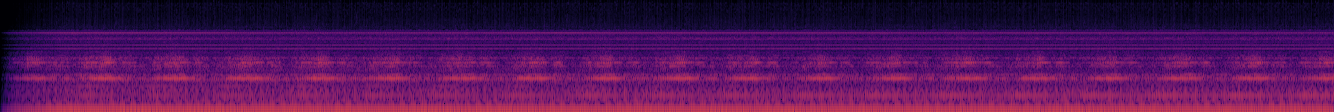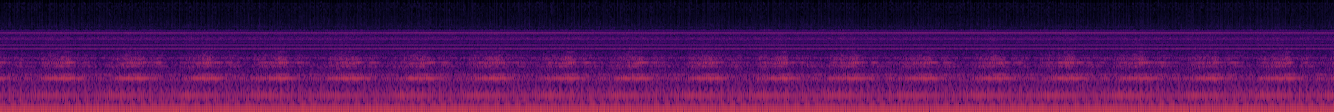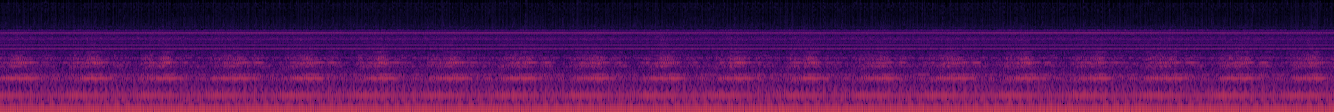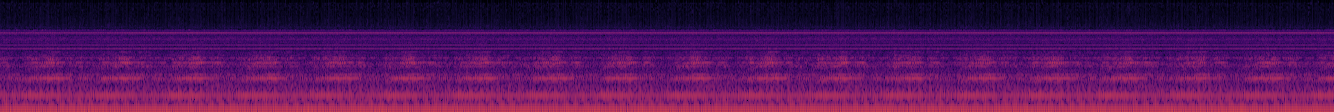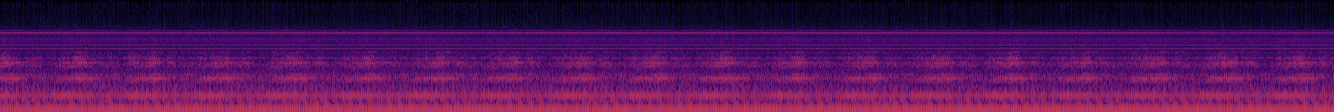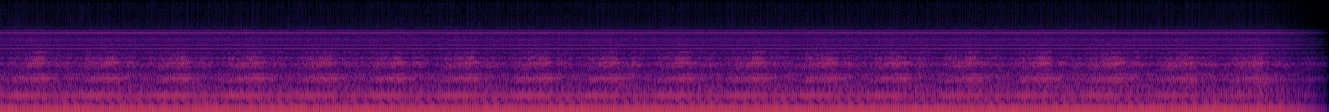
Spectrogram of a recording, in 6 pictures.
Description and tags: Contact microphone recording of an Agilent Tri-Scroll vacuum pump made with the microphone on the front cover plate
Contact, Industrial, Machinery, Mechanical, Mono, Pump, Vacuum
